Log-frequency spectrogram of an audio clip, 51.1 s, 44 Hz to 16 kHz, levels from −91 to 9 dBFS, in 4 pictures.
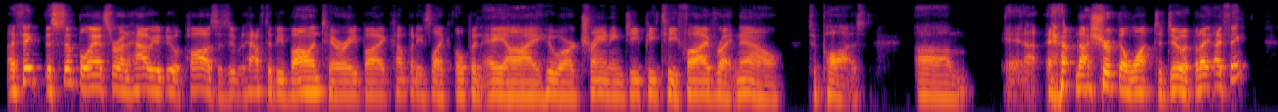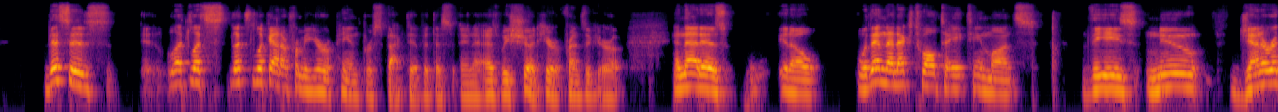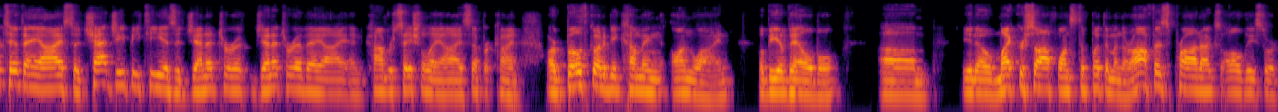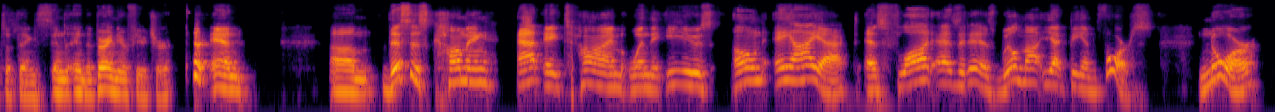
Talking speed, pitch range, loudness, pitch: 190 wpm, 120-170 Hz, -21 LUFS, 140 Hz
